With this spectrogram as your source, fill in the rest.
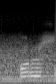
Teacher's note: और एक होता है मूर्धन्य शकार, जो मूर्धा से बोला जाता है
